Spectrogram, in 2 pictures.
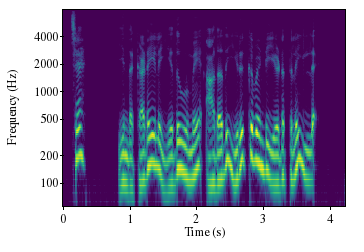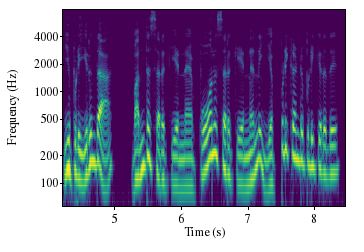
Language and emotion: Tamil, disgusted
